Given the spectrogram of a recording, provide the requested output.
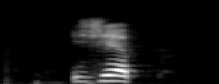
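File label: "зеп", Komi-Zyrian, female; audio dict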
